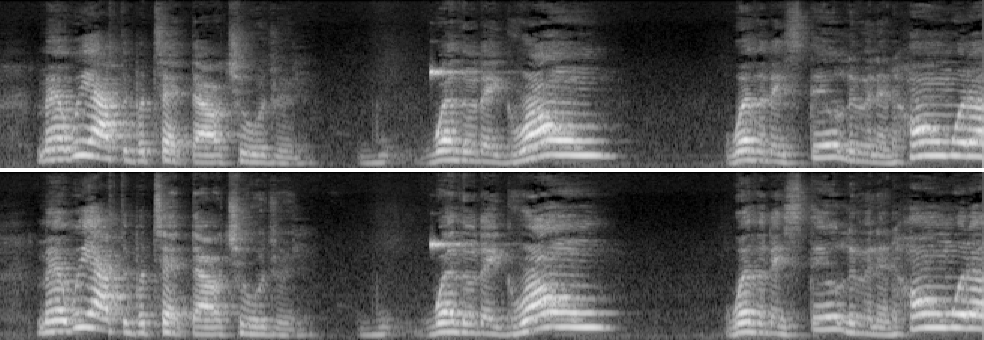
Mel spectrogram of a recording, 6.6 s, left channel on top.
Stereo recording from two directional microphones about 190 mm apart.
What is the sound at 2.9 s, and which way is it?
Speech, 25° left (ahead or behind).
